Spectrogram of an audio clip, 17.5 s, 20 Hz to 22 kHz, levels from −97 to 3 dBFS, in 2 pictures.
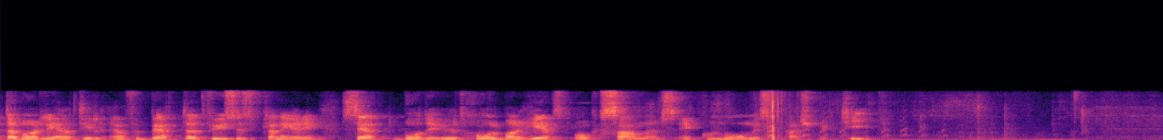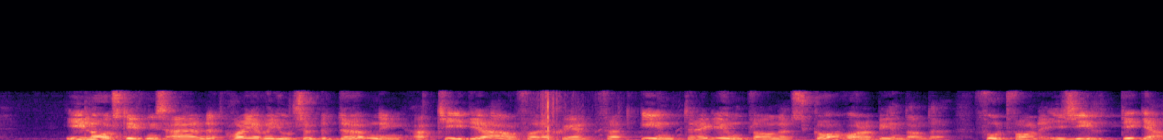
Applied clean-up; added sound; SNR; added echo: none; Bird; 15 dB; reverberation time 0.3 s.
